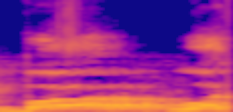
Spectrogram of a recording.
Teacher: दाताचा आणि खालच्या ओटाचा स्पर्श होते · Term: दंतष्टी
